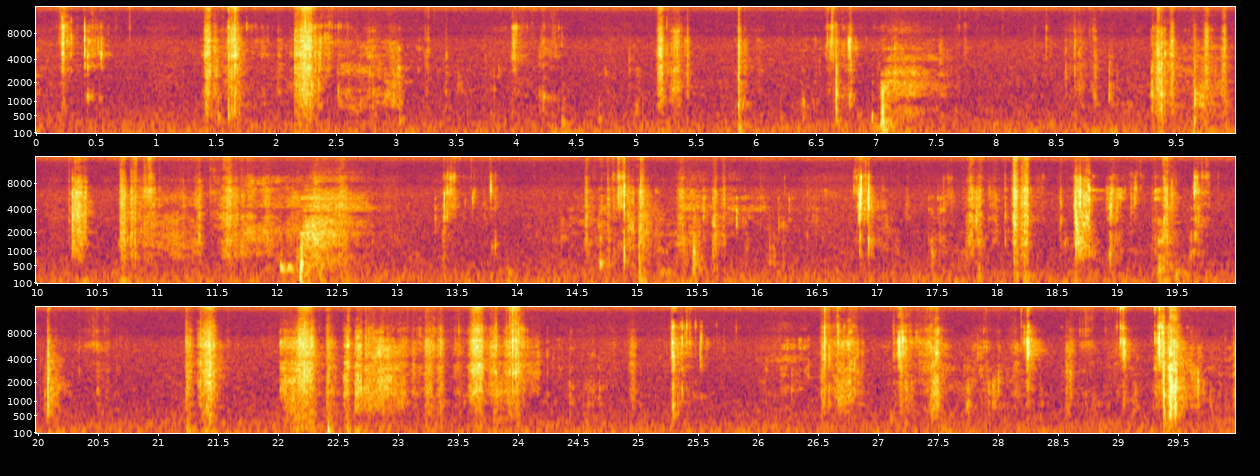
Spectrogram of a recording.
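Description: A person chewing food close to the microphone, with irregular short clicks and mouth noises coming in uneven clusters.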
